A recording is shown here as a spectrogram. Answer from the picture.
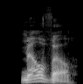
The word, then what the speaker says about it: Melville: How do you say it? Melville. Melville. Yeah, there's a, there's a way you say it if you're in the area.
